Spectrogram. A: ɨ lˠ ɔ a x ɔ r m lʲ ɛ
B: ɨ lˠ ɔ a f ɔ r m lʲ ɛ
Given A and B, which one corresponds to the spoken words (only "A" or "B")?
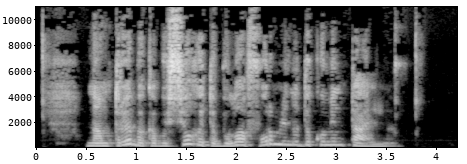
B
